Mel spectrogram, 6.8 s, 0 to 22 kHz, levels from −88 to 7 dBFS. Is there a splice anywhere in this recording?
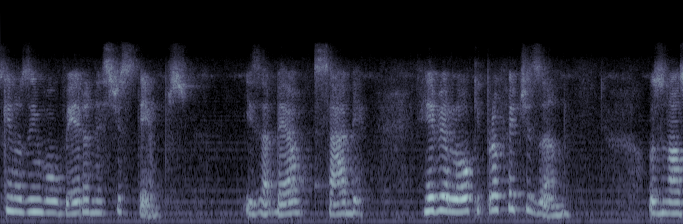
yes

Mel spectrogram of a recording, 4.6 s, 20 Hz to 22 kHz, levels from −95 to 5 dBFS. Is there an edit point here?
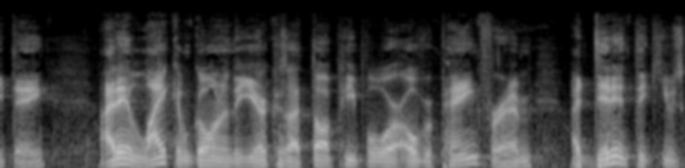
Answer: no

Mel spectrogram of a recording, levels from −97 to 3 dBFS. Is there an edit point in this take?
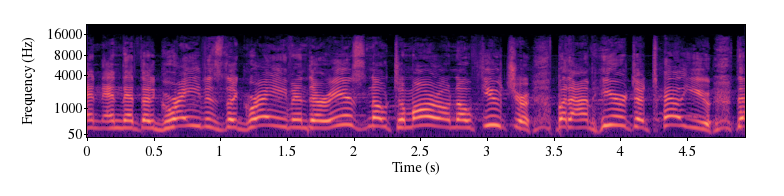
no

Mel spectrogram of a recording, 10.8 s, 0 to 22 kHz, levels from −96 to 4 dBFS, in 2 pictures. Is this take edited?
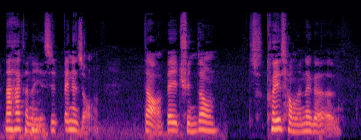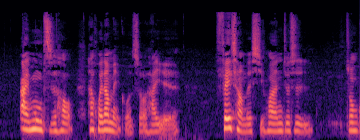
no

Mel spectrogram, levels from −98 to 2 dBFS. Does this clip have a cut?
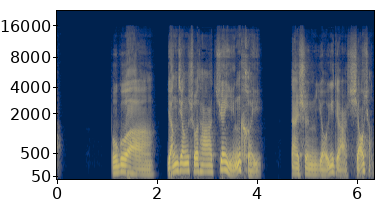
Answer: no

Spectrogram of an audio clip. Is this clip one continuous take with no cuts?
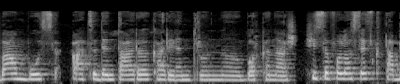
no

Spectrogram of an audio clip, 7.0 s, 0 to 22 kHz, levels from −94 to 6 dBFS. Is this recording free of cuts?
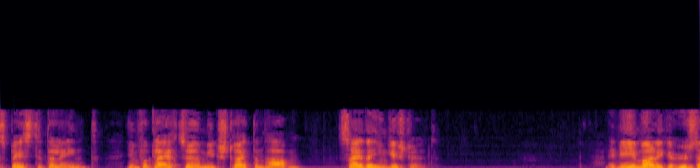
yes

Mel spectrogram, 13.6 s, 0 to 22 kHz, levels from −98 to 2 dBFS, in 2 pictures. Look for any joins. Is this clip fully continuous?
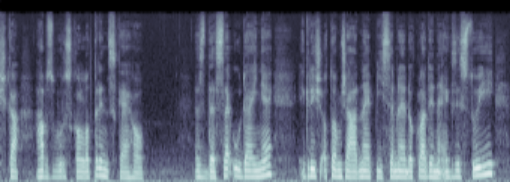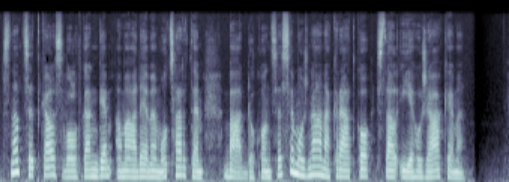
no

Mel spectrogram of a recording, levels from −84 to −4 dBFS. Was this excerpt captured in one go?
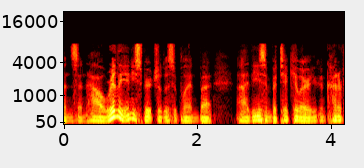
yes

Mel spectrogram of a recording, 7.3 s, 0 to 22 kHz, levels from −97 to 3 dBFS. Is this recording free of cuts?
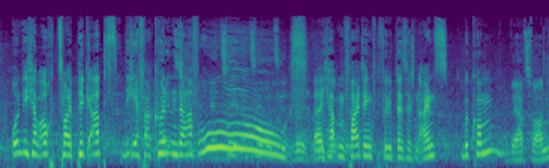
no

